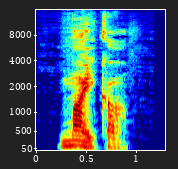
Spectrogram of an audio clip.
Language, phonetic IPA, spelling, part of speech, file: Polish, [ˈmajka], Majka, proper noun, Pl-Majka.ogg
